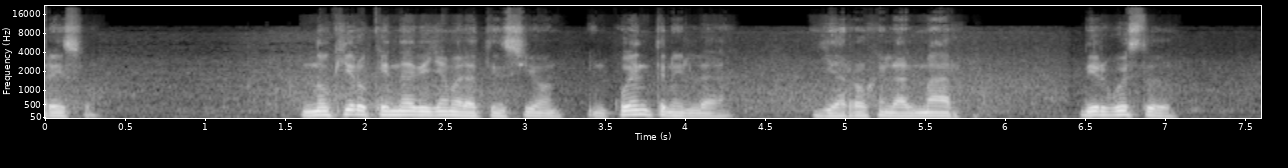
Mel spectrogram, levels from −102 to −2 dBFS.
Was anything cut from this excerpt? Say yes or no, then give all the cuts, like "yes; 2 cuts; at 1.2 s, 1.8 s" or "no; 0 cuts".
yes; 2 cuts; at 3.3 s, 6.4 s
